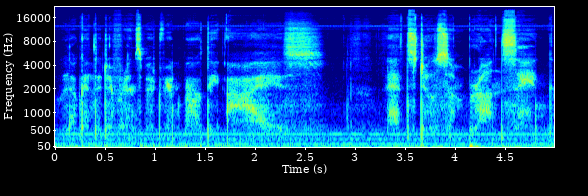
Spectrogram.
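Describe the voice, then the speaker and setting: A woman is whispering. Noticeable background noise is present. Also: fairly slow pace, big swings in loudness. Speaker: beauty vlogger. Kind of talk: ASMR makeup tutorial. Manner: soft-spoken.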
